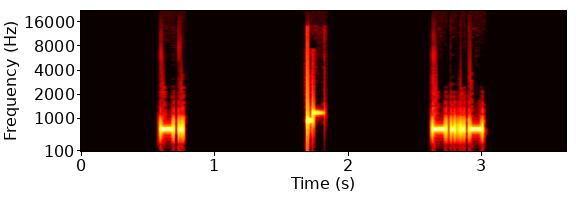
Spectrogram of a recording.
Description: Morse code, heard as a keyed tone, about 36 wpm, 700 Hz. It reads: N X
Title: Single Character (Letter:Number:Punctuation:Prosign) 35wpm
